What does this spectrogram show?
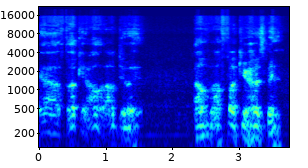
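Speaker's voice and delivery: low, soft, raspy mock politician; Gavin Newsom impression. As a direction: drop low and rasp it out lazily. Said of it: "That's what he sounds like".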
